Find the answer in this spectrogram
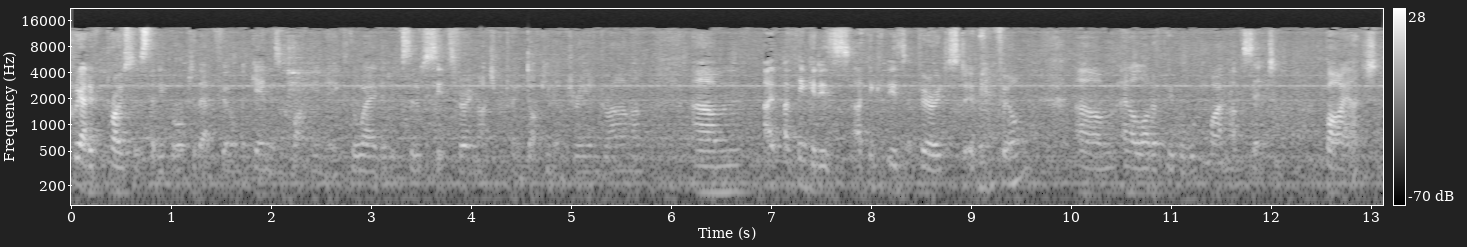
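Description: A woman at a fairly quick pace with ordinary pitch variation, amid loud background noise. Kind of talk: interview answer. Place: office.

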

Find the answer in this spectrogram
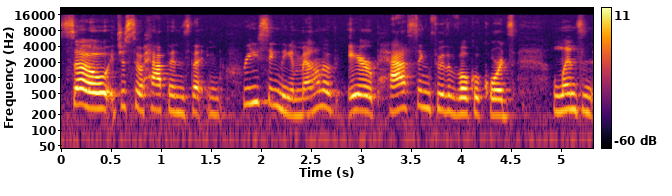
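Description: A woman at a fairly high pitch and fairly quick pace, with ordinary pitch variation. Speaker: science show host. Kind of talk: science explainer narration. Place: studio. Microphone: lapel.

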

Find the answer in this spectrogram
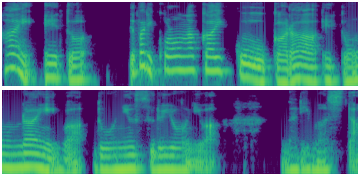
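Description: A woman speaks with a very deep, low pitch. Her pitch swings are very wide. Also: moderate pace. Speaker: fortune teller; interviewee. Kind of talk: interview; interview answer. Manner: halting. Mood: friendly, smiling. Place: home room. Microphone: video call.

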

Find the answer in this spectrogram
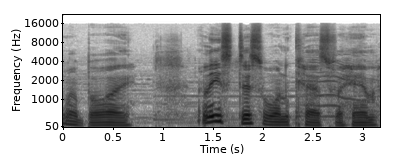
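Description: Faint music plays behind a man talking at a fairly slow pace, the sound dry with no echo. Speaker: movie reaction creator. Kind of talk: casual reaction commentary. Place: home room. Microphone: studio mic.

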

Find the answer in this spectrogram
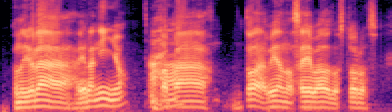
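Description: A man at a moderate pace with fairly even intonation, against a quiet background in a dry sound with no echo. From Mexico. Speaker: podcast host. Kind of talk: interview. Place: garden.

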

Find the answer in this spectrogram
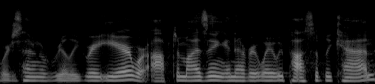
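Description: Over a quiet background, a woman speaks with an American accent. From United States. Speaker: public radio sponsorship executive. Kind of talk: panel discussion. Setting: stage with audience. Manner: animated. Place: stage.

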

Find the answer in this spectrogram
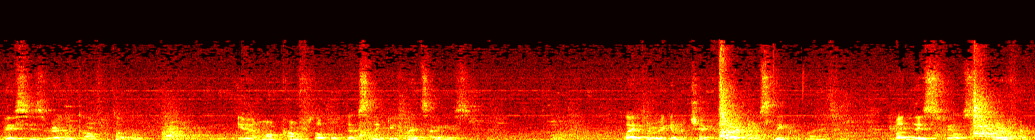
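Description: Loud background noise and audible room echo surround a man speaking at a moderate pace. He leaves long, frequent pauses. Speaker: vlogger. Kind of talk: casual vlog chat. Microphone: phone near.

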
